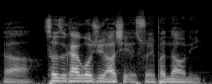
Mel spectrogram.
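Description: A young man tells a story at a quick clip, tossing in curse words and quick agreement as he goes. His voice sits in a middle range and sounds close and dry, with little room sound. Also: mid-range voice, no echo. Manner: swears casually, lots of filler agreement. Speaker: podcast co-host. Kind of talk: casual storytelling chat.

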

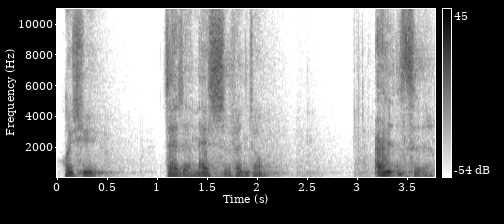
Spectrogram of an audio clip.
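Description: Gravelly older woman teaching. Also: sits low, moderate pace, long reverb tail. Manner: lively, acts out family scenes. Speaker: guest teacher.

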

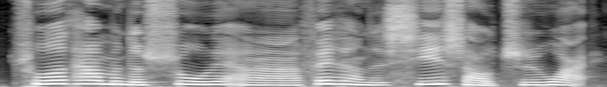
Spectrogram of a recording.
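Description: A woman giving scripted nature documentary narration as a presenter, explaining things in a conversational way with soft sentence particles. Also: high-pitched, brisk. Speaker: presenter of an animal education show.

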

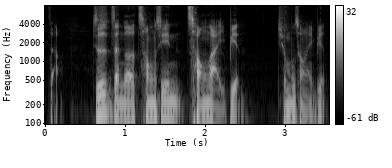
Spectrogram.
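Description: A young man from Taiwan chatting casually on a podcast, hesitant, with many restarts and soft laughs. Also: lowish voice, expressive, fast talker, dry recording, clean studio sound. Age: young adult. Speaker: podcast guest. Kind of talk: casual chat.

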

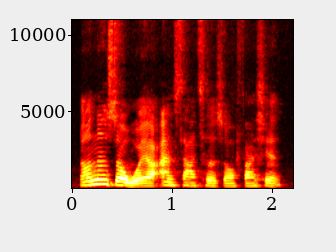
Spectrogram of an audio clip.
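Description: A woman's voice: mid-range voice, very fast, darkish tone. A young woman co-hosting a casual chat, telling a story animatedly, often laughing and acting out the voices of people in it. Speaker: podcast co-host.

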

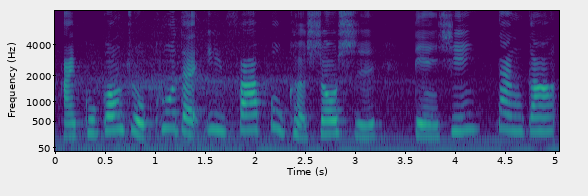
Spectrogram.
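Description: High bright woman reading a storybook. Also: slight background noise. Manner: slow, clear, animated storytelling. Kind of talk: reading a children's picture book aloud.

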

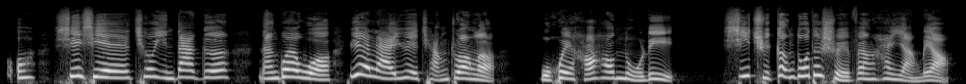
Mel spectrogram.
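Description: A woman's voice: high voice, lively intonation, unhurried, no room sound, studio quality, pitched above the performer's own voice. A woman voicing a small, polite young tree root in a children's storybook, speaking timidly and earnestly. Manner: polite, eager, timid questions.

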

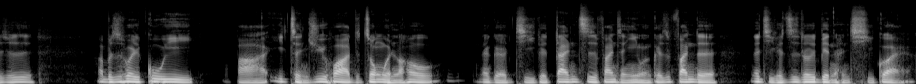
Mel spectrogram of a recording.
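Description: A man in his forties chatting as a guest, relaxed and talkative, often laughing and restarting his sentences. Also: fairly low pitch, dry recording, clean studio sound. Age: 40s. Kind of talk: casual chat.

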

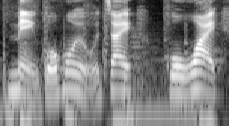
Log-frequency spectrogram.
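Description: A woman from the United States, a native English speaker, hosting a casual podcast monologue, telling stories in an animated way and laughing often. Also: on the low side, moderate pace, soft background music. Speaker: podcast host; teacher and performer.

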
